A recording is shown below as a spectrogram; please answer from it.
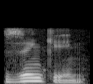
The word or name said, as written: zincking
